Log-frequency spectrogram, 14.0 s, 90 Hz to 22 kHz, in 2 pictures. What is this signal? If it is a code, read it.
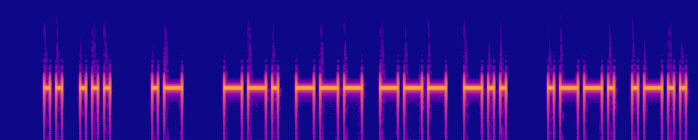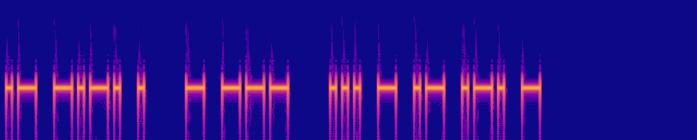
Morse code, heard as a keyed tone, about 20 wpm, 700 Hz. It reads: IS A GOOD PLACE TO START
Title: Sets of 6 Words - 20wpm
